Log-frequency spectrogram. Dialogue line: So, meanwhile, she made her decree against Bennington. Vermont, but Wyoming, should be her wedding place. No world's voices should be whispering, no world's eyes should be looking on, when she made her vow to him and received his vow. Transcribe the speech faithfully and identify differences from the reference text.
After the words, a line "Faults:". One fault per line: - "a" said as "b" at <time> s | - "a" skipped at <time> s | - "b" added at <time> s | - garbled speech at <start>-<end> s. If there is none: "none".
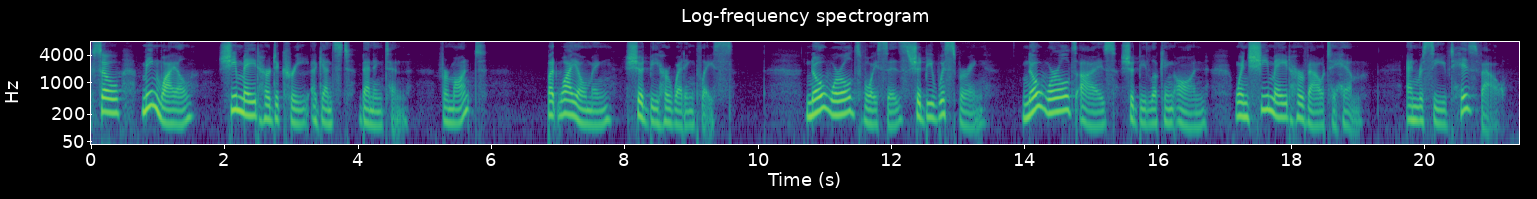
So, meanwhile, she made her decree against Bennington. Vermont, but Wyoming, should be her wedding place. No world's voices should be whispering, no world's eyes should be looking on, when she made her vow to him and received his vow.
Faults:
none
